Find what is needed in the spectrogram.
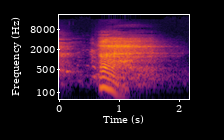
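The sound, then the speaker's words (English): A single deep breath, a sharp swelling intake that peaks quickly and then trails off into a long soft exhale, fairly faint and heard alone. “I need to take a deep breath.”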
